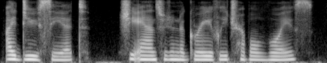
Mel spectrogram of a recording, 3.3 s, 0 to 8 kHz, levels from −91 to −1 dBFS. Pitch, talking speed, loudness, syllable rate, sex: 175 Hz, 200 wpm, -18 LUFS, 6.1 syllables/s, female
